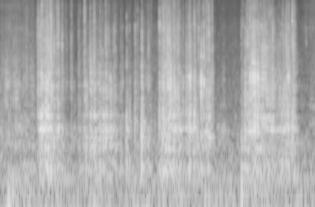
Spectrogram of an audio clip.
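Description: Fingernails scratch across the plastic studs of a large Spider-Man Lego mosaic art panel. The result is three bursts of dry, bright, rasping scrapes with rapid clicking texture, separated by quieter pauses.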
